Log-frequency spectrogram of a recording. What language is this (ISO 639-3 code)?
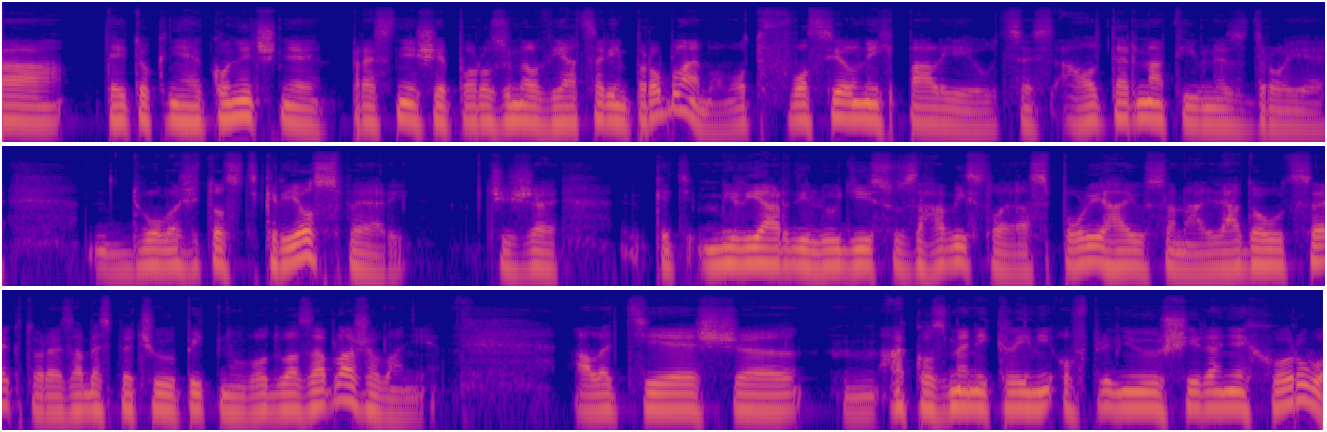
slk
